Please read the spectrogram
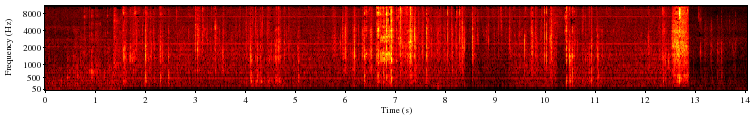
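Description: Light clicks and clinks of small hard objects being handled, with a louder clattering burst about seven seconds in and another shortly before the end. A low hum underneath stops about a second and a half in.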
